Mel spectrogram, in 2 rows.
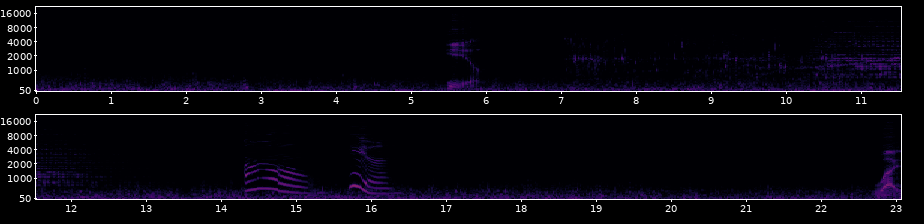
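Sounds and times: underwater low rumble: 0.0s - 15.7s, 16.3s - 22.8s
faint bubbling gurgles: 0.0s - 23.0s.

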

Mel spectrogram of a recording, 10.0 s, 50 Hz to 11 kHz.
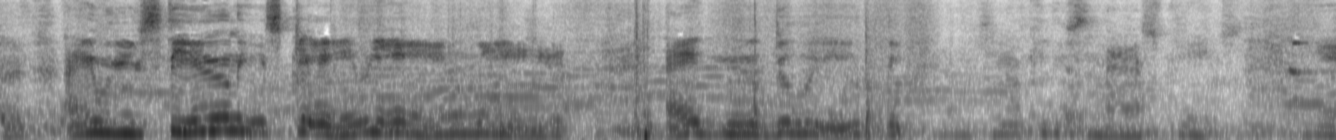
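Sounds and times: person singing wordlessly: 0.5s - 8.7s.

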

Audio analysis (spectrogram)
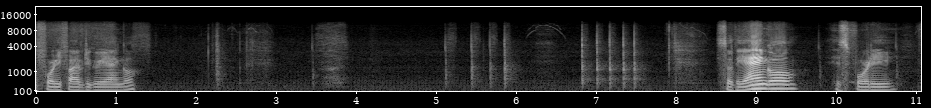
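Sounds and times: stylus tapping on tablet: 5.1s - 6.0s, 6.8s - 7.7s.

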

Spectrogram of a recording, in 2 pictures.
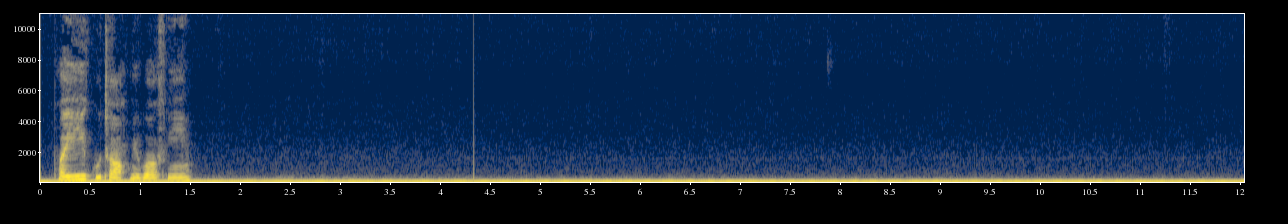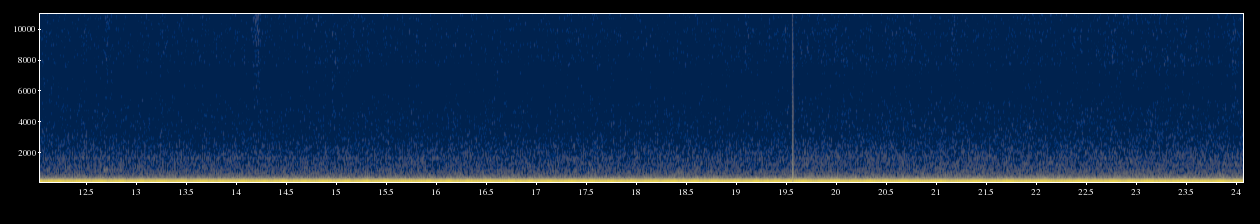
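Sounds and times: low electrical hum: 0.0s - 24.0s.

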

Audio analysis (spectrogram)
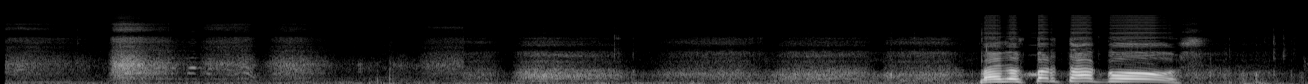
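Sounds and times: person breathing heavily: 0.1s - 10.1s.

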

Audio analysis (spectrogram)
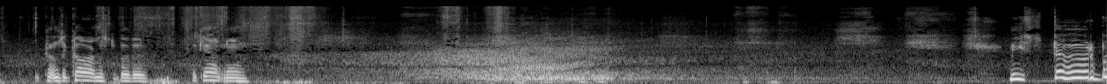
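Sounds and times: car driving past: 2.9s - 8.4s.

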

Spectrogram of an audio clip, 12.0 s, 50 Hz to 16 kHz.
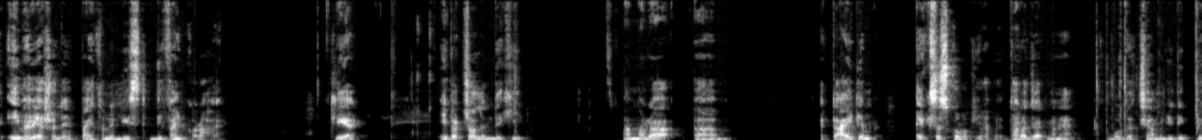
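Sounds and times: computer keyboard clicks: 10.9s - 12.0s.

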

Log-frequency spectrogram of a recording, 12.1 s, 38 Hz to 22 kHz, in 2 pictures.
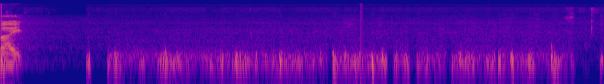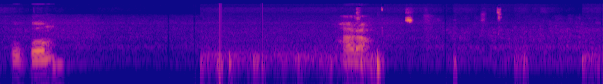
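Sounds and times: faint background noise: 0.0s - 12.0s
soft low bumps: 0.9s - 6.2s.

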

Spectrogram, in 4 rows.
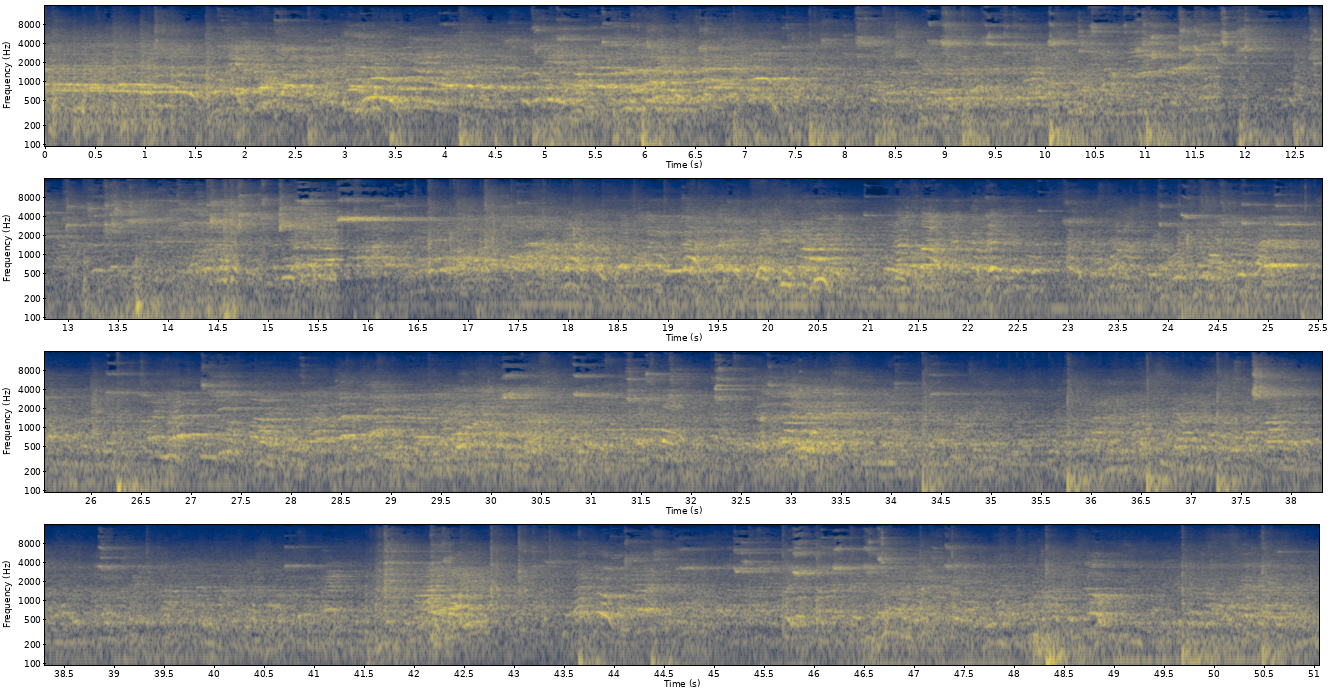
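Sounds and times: spectators chattering and shouting: 0.0s - 51.0s
shoes squeaking on gym floor: 7.6s - 16.5s, 43.3s - 48.4s.

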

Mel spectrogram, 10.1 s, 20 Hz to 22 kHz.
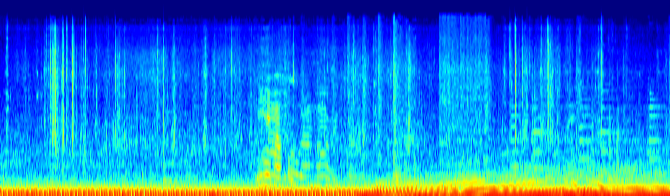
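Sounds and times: car engine accelerating: 0.0s - 10.0s.

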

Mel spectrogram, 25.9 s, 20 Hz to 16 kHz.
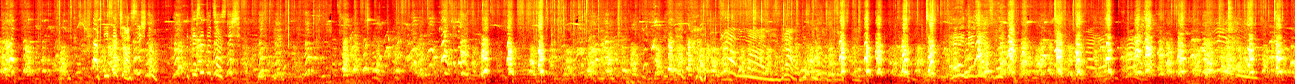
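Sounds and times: young dogs yipping and barking: 0.0s - 25.9s.

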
